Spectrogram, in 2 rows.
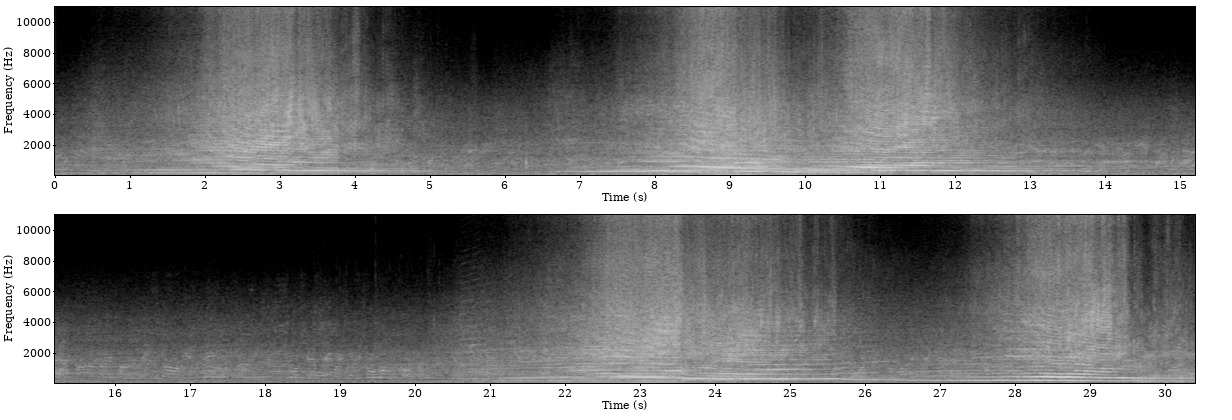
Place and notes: Unnamed Road, Derby, UK - British Motorcycle Grand Prix 2004 ... warm up ...
British Motorcycle Grand Prix 2004 ... warm up ... one point mic to minidisk ...
25 July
